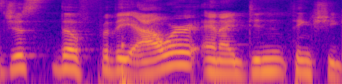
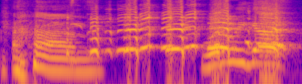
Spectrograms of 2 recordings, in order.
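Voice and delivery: laughing; 10 dB louder, much slower than usual. Real, not acted. Laughing while asking what's next.

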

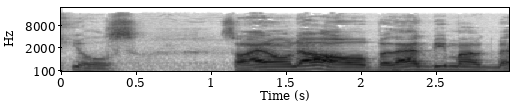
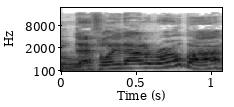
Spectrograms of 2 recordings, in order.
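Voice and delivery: silly robot voice; 5 semitones higher, 5 dB louder, much faster than usual. Pretend. Joining the silly voice game.

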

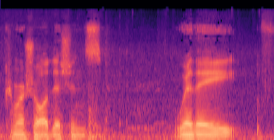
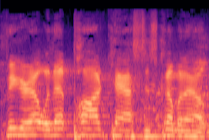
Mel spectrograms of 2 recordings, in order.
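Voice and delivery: mock impatient; 8 semitones higher than usual. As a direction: ham up desperate impatience. Mocking eager fans.

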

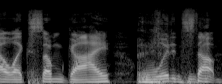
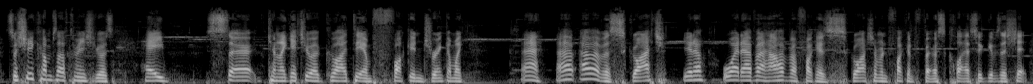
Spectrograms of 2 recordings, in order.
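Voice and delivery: aggrieved comic storytelling, climbing higher as it goes; Bill Burr; 3 semitones higher than usual. Acted. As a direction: rant through an airplane story in mock outrage. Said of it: "this is Bill Burr's talking about".

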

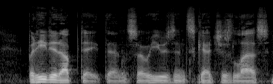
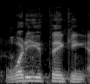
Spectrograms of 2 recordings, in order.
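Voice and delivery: higher-pitched mock berating; exasperated typist; 7 semitones higher than usual. Typist telling new writer his sketch bombs, exasperated. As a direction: tear into the writer as a fed-up typist.

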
